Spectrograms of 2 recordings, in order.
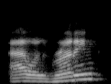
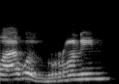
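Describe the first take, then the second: First: The ending of running is a full ng sound. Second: The ending of running is a plain n sound. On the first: The speaker calls it right. "You have to pronounce the ing" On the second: The speaker calls it wrong. "We cannot say"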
